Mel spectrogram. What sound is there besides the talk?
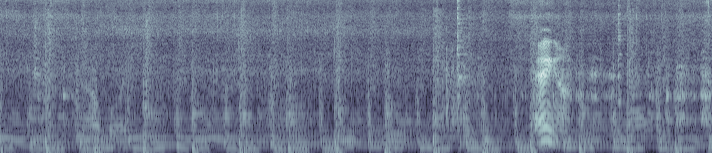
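Dollar Tree ribeye steak sizzling in a frying pan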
